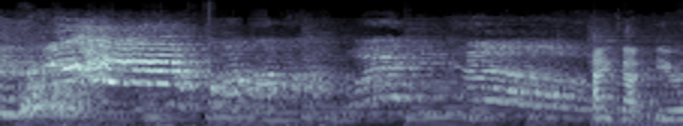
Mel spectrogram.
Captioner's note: kids screaming and laughing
